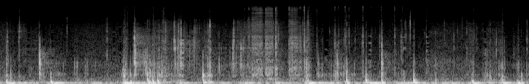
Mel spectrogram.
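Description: A thin metal loop tool scrapes a small remaining piece of solid green bar soap, surrounded by ribbons of shavings. Quick, dense scraping strokes and short crackly bursts ride over a steady low thudding rumble, with each stroke dying away almost at once.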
